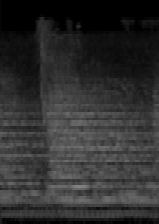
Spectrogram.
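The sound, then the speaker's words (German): Church bells ring steadily during a lecture, said to ring every two minutes, their rich overlapping tones sustained and reverberant, sounding moderately loud and continuous with no talking over them. “Weil das ist immer eine Konkurrenz jetzt mit den Glocken.”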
